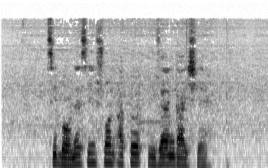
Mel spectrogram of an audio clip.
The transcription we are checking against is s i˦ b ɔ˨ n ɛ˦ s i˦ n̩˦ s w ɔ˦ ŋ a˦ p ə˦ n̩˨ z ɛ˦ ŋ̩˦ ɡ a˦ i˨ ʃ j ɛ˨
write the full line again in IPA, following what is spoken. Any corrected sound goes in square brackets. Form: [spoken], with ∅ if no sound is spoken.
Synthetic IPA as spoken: s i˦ b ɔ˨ n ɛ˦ s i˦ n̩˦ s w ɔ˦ [n] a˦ p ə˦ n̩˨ z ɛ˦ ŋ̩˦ ɡ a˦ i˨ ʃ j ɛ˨

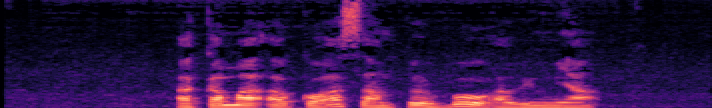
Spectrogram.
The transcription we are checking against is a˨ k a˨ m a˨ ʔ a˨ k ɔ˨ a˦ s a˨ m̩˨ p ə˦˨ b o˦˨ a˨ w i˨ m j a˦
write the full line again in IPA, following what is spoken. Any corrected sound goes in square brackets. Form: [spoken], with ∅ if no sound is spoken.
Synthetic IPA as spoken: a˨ k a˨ m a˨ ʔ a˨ k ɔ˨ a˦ s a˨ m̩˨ p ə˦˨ b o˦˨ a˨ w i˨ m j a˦

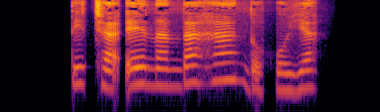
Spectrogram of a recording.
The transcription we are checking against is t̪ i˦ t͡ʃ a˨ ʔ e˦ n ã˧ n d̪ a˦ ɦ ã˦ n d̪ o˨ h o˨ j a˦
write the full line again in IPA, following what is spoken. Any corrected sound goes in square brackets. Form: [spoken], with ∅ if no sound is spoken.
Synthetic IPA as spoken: t̪ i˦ t͡ʃ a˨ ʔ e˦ n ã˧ n d̪ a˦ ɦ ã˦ n d̪ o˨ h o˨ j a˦

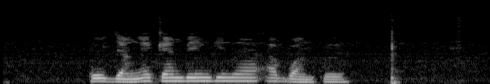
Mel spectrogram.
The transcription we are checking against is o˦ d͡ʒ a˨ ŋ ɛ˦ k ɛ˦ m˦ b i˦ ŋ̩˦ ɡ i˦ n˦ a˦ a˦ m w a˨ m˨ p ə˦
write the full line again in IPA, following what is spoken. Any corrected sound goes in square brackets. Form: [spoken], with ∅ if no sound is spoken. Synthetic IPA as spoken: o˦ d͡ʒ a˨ ŋ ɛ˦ k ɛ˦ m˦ b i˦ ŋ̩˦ ɡ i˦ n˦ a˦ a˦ [b] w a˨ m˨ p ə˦

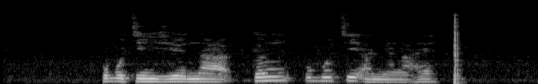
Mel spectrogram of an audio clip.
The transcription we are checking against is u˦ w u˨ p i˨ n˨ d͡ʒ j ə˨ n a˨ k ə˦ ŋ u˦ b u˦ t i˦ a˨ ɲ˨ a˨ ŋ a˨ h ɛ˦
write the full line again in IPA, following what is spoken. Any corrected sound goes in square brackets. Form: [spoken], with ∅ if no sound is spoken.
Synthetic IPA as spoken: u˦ [b] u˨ [t] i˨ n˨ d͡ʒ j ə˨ n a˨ k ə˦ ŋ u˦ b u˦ t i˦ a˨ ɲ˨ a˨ ŋ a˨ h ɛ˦

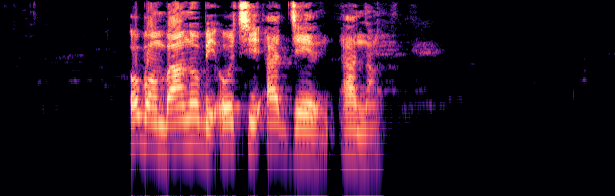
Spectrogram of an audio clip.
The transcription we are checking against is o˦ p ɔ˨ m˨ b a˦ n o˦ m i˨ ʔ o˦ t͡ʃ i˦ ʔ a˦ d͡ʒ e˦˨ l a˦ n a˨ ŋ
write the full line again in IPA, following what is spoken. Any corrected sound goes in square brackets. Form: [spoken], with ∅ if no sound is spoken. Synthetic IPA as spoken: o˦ [b] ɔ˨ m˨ b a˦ n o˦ [b] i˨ ʔ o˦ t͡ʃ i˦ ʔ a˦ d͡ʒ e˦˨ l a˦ n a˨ ŋ

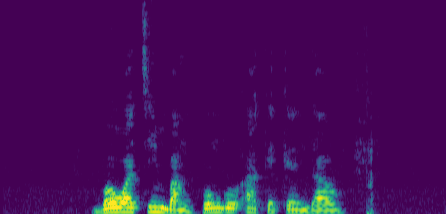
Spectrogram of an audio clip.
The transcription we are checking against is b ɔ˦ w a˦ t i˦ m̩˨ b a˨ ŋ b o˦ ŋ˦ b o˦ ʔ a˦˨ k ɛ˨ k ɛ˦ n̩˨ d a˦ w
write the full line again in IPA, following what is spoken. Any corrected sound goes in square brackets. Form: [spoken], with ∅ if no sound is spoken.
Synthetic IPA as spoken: b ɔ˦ w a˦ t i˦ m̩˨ b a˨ ŋ [p] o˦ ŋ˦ [ɡ] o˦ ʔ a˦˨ k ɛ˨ k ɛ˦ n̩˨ d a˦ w

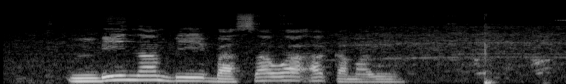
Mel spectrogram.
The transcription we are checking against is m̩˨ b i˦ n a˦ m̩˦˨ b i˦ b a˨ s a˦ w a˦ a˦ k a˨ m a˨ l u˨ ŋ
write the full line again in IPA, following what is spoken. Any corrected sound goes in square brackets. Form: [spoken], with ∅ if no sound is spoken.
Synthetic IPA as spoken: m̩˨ b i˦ n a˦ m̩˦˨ b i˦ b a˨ s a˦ w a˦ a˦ k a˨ m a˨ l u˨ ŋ

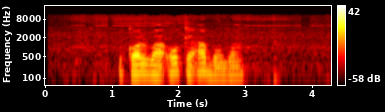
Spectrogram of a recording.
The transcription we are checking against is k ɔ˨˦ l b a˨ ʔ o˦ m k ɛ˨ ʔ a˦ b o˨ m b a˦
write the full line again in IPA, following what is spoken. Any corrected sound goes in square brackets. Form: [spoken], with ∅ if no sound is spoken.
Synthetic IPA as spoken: k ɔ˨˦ l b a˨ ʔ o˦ [∅] k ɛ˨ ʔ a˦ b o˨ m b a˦

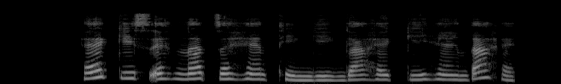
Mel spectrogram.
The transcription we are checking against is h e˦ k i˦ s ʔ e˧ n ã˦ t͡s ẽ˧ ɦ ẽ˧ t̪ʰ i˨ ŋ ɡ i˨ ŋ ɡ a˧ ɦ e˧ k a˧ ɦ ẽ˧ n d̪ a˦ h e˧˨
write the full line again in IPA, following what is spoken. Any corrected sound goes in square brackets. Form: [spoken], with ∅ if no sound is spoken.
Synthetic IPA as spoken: h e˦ k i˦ s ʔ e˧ n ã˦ t͡s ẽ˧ ɦ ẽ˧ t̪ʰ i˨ ŋ ɡ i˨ ŋ ɡ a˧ ɦ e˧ k [i˧] ɦ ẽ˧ n d̪ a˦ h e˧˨

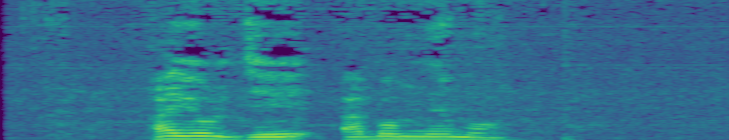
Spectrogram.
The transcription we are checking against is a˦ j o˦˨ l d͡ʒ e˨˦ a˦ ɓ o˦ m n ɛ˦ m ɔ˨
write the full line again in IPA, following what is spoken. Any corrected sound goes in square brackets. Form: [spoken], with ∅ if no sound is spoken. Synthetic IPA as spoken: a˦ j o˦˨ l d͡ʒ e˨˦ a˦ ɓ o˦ m n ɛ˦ m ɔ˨

